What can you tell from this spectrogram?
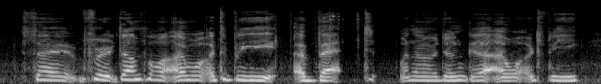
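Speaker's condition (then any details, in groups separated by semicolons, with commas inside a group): Cerebral palsy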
